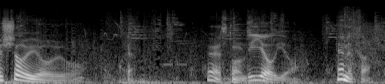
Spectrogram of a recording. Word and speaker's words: Hinata: Hinata. Hinata's how you say it.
